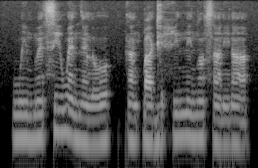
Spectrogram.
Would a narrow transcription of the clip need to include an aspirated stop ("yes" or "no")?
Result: no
